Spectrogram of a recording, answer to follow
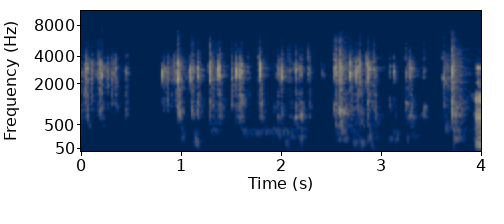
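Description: Typing on a computer keyboard: quick, irregular keystrokes with a brief pause about half a second in.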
